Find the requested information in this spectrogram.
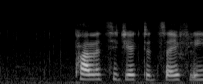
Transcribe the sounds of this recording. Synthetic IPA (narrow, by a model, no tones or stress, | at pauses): pʰalətsəd͡ʒɛk̚təd̥seɪflĩ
